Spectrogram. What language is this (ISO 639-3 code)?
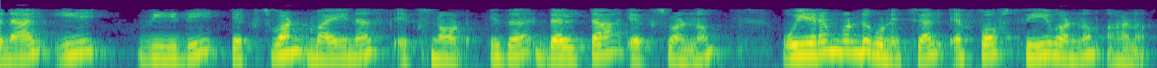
mal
